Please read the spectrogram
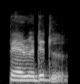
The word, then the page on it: paradiddle: Indian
